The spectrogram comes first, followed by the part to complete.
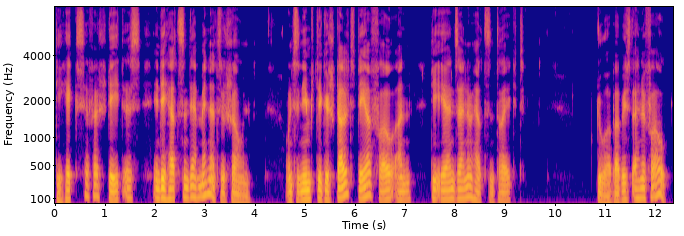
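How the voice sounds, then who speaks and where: A man voicing a kindly old grey fisherman in a fairy tale, slow and fatherly. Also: on the low side, animated, creaky, no echo, studio quality, voice pushed up. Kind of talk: storybook reading.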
